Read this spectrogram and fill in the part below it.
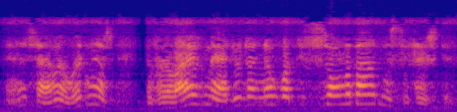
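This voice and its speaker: High, flustered old professor. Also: male voice, animated, racing, a bit bright, husky, muffled recording, heavily acted. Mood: bewildered. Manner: flustered, hesitant, repeating himself. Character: fussy, bewildered older male professor, penny-minded and dithering. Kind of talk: 1940s radio drama acting. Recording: noisy old radio recording.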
